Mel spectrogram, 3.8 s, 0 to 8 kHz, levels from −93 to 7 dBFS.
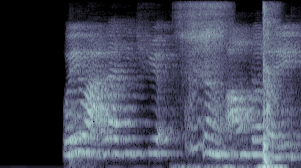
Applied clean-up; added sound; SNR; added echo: none; Breathing; -2 dB; reverberation time 0.9 s.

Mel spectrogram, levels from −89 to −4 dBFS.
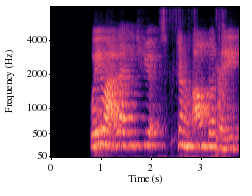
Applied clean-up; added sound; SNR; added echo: neural separator model SepFormer DNS4.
